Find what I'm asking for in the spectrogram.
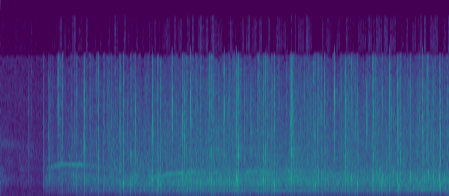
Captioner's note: audience applauding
